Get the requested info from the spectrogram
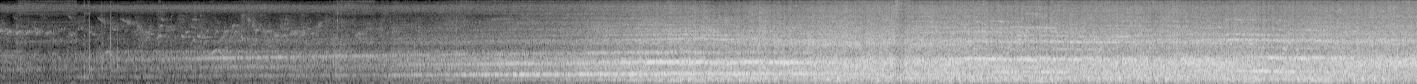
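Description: Electric multiple unit (EMU) local train accelerating as it approaches, its traction motors giving a slowly rising electric whine that grows steadily louder over the first dozen seconds. The coaches then pass close by, loud and steady, with running noise of wheels on rails.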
